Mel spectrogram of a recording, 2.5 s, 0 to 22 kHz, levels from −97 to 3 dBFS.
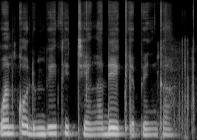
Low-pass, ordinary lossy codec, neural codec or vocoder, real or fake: none; none; codec, 44.1 kHz, 7.8 kbps, DAC; fake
